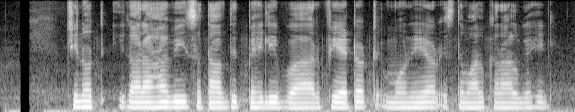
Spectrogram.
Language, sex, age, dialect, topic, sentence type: Magahi, male, 18-24, Northeastern/Surjapuri, banking, statement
